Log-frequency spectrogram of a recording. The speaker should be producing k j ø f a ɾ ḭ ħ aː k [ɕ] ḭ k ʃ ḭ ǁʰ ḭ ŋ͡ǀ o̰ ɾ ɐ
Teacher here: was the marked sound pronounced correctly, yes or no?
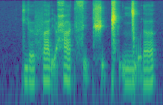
no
